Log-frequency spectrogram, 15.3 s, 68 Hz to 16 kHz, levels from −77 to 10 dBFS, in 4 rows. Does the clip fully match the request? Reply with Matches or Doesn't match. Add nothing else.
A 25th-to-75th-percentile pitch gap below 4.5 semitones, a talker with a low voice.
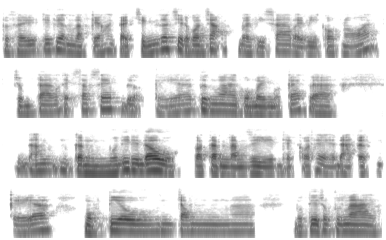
Matches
